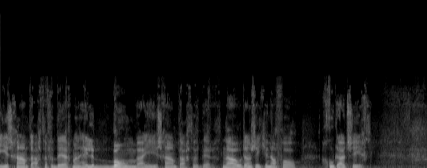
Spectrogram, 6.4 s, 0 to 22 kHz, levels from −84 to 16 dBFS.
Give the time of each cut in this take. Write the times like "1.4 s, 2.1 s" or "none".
none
